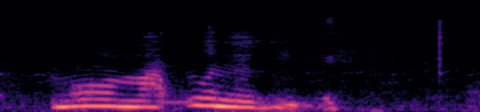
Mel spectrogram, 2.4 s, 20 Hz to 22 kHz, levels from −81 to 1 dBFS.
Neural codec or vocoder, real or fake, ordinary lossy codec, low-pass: codec, 44.1 kHz, 1.7 kbps, Pupu-Codec; fake; Opus, 24 kbps; 10.8 kHz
